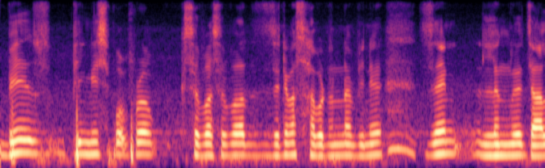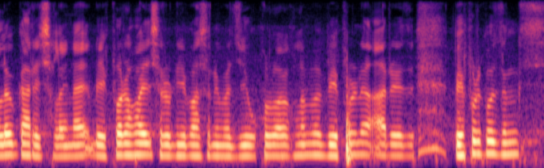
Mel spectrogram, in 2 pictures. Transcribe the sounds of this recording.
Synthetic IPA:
bepʰik̚nispɔt̚pʰɾɔ | sɯɾbasɯɾbazenibasabɯdɔnnabinɯzenlɯŋlɯzalɯɡaɾisalajnajbepʰɯɾaɦɔjsɯɾɯnibasɯɾnimaziukʰɔlbaɾkʰlamɯbepʰɯɾnɯʔa̰ɾɯbepʰɯɾkʰɯwzɯŋ

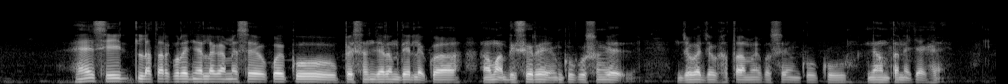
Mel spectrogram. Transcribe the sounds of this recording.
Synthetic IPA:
hɛ̃siʈ̚lat̪aɾkɔɾɛɲɛlaɡamɛsɛɔkɔkupɛsɛnd͡ʒaɾmd̪ɛlɛʔ̚kɔwaːmaʔd̪isɛɾɛunkukusɔŋɡɛʔ | d͡ʒɔɡad͡ʒɔɡɦat̪amɛkɔsɛunkukuɲamt̪anɛʔkaʔkʰaj

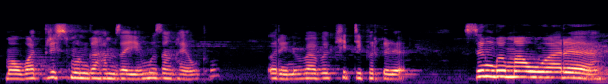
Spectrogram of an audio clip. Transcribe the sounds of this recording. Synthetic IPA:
mawbatɾismɔnɡaɦamzajɯmɯzaŋɦajawtʰɔ | ɯɾɯjnɯbabɯkʰitːipʰɯɾkʰɯdɯ | zɯŋbɯmawaɾɯ

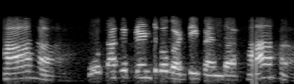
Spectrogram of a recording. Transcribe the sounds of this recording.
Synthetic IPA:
ɦãːɦãː | oːt̪ãːkepɾɪ̃ɳʈkoɡəʈːipɛ̃ːnd̪aːɦãːɦãː

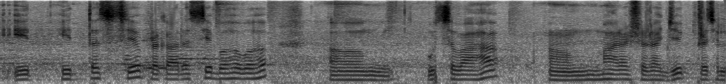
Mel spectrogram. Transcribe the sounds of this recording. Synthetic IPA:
e | eːt̪ɐsjɐpɾɐkaːɾɐsjɐbɐɦɐʋɐɦɐ | ut̪sɐʋaːɦɐ̆ | mɐɦaːɾaːʂʈɾɐɾaːd͡ʒjɐpɾɐt͡ʃɐlɐ

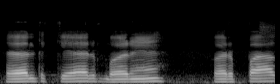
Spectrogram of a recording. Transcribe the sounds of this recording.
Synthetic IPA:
helt̪ʰkeɾbʱəɾẽ | kəɾpa

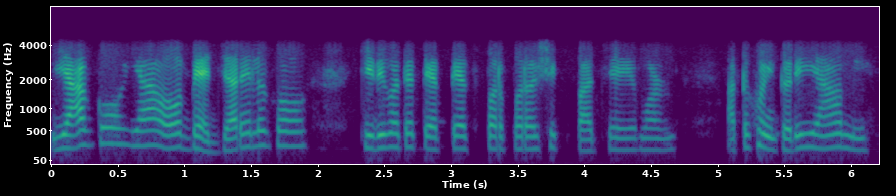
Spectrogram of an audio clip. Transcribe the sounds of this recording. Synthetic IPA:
jaɡojaɔbʱɛd͡ʑaɾelɡɔkid̪iɡɔt̪ẽt̪ɛt̪ːɛt͡spəɾpəɾəɕik̚pat͡ɕeməɳ | a̰t̪əkʰojĩt̪əɾijaːmi

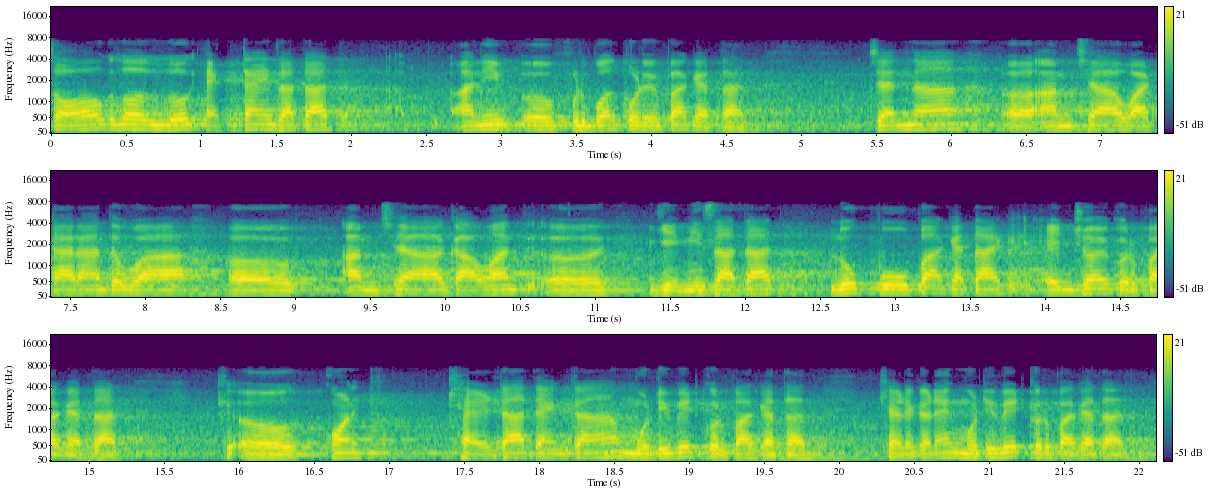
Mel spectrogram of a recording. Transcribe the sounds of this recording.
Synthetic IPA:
sɔɡlɔlokɛkʈãjd͡zat̪at̪ | añifuʈbɔlpəɽepakɛt̪at̪ | d͡ʑɛnːa | a̰mt͡ɕjaʋaʈaɾãt̪ʋa | amt͡ɕjaɡaʋãt̪ | ɡemid͡zat̪at̪lok̚powpakɛt̪aeɲd͡ʑɔjkəɾpakɛt̪at̪ | kɔɳ | kʰɛɭʈ̪at̪ɛ̃ŋkãmoʈiʋeʈkəɾpakɛt̪at̪ | kʰɛɭkəɽjãŋkmoʈiʋeʈkəɾpakɛt̪at̪

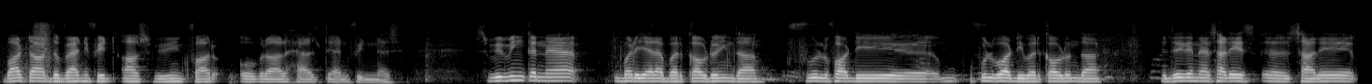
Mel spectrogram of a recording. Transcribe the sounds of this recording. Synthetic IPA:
baʈaːɾd̪əbɛːnɪpʰɪʈɔːʋspiːmɪ̃ŋɡfʰɔːɾoːʋəɾɔːlɦɛlt̪ʰɛ̃ːɳɖfɪʈnəs | spiːmɪ̃ŋɡkənːɛ̃ː | bəɽeːd͡ʒaːd̪aːbəɾkaːuʈɦoːĩːnd̪aːlɔːɖi | pʰʊlbɔːɖiːbəɾkaːuʈɦõːnd̪aː | ɪd̪eːkənːɛ̃ːsaːɾeːsaːɾeː

